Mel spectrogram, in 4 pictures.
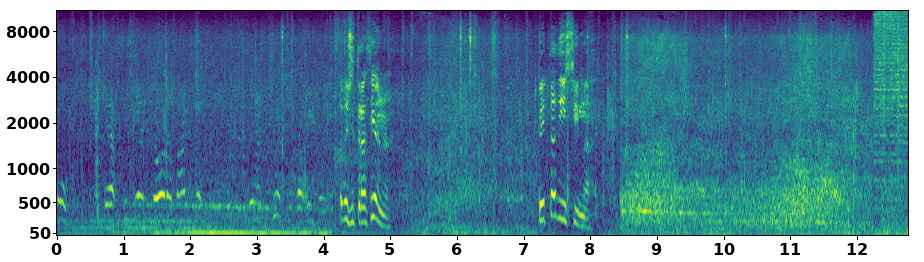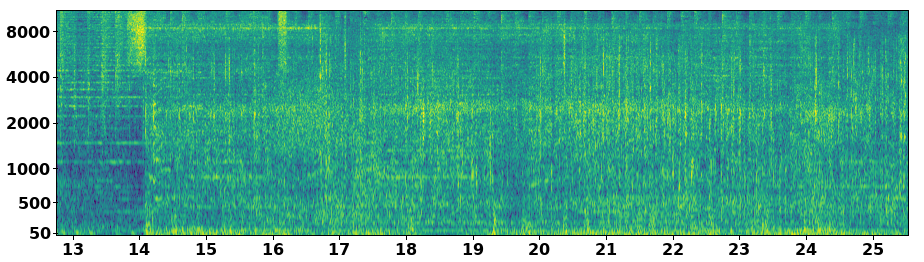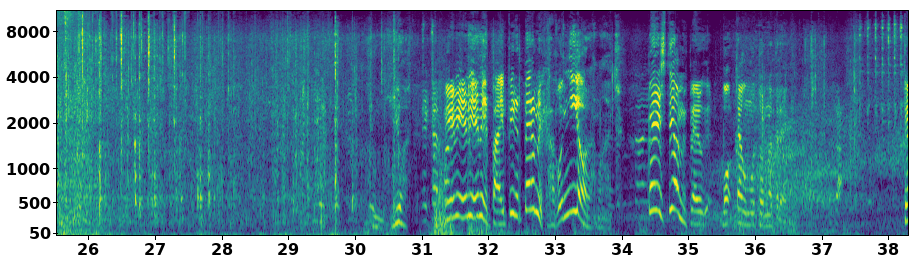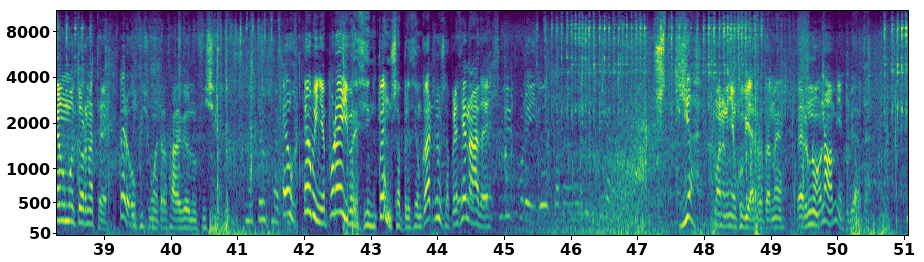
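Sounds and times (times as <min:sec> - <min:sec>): bike rattling: 0:00.0 - 0:08.9, 0:11.9 - 0:51.0
wind on microphone: 0:08.4 - 0:12.3, 0:14.1 - 0:26.5, 0:40.5 - 0:41.6, 0:50.1 - 0:51.0
tyres crunching on gravel: 0:11.9 - 0:31.1.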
